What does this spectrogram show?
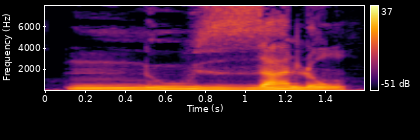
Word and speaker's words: nous allons: link between the words, so it does mean that you will have to pronounce this z sound, okay, listen to me, nous allons, nous allons.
